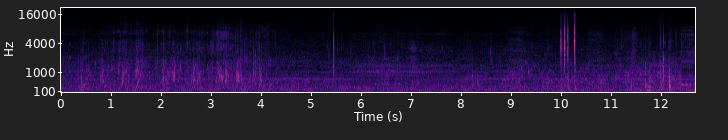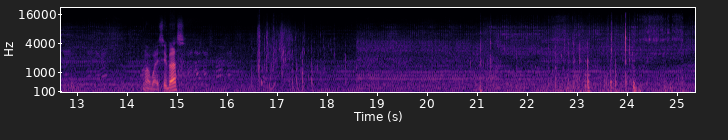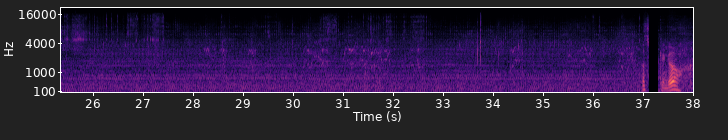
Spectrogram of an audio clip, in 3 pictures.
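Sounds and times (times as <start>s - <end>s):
boat motor humming: 0.0s - 38.0s
sharp clicks and knocks: 9.9s - 10.4s, 22.4s - 27.4s.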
